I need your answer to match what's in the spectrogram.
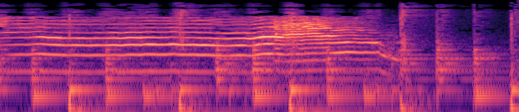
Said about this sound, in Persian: شش تا گربه نشستن میو میو میکنن.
